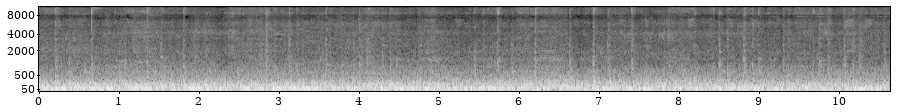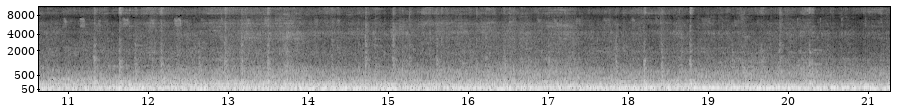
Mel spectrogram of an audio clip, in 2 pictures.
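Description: Freight train of open gondola cars rolling slowly past: a steady low rumble of steel wheels on rail with scattered clicks as wheels cross rail joints.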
